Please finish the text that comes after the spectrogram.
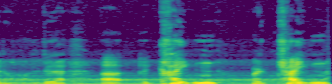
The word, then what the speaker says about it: chitin: Chitin, however, the two can be soft C or hard C.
